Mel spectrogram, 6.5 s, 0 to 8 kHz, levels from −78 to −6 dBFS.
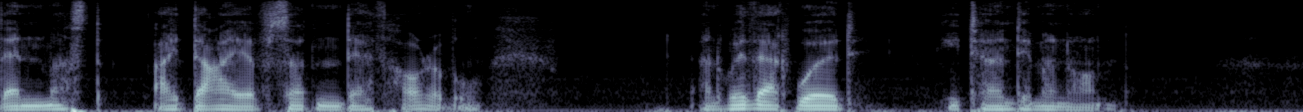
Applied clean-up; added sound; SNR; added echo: none; none; none; none.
